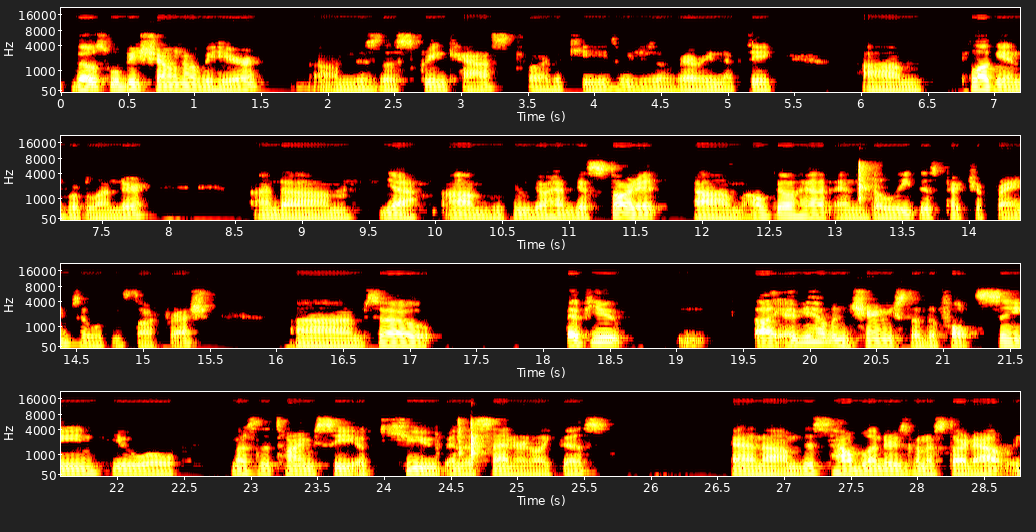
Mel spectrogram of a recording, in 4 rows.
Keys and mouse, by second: 8.6-10.5 middle drag, 12.2 right click, 13.2 x, 23.3-24.7 drag, 24.5 KP_Decimal, 25.7-28.7 middle drag.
